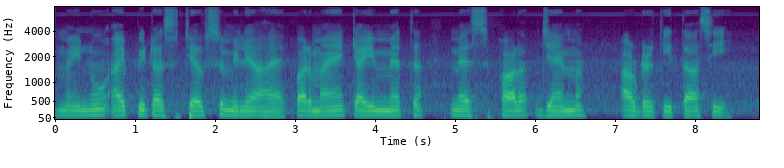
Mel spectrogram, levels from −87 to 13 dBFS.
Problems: background sounds at intervals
